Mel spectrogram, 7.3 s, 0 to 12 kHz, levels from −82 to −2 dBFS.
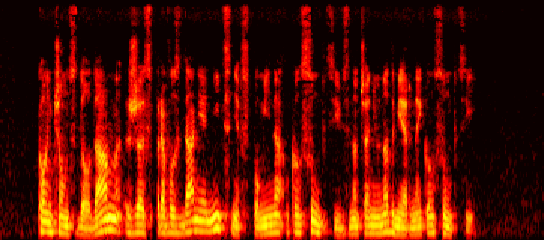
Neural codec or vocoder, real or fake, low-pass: none; real; 10.8 kHz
